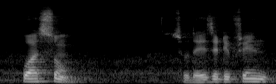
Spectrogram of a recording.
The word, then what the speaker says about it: poisson: And if double S is there, then we pronounce like S, poisson.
